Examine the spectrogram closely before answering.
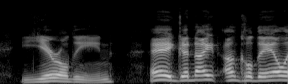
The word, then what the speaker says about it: Geraldine: I think she likes a soft G every now and again. Geraldine.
